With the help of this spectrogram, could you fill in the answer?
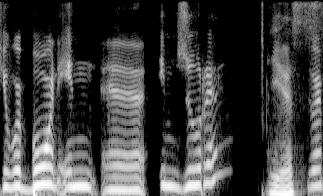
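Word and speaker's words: Imzouren: about your background you were born in uh imsuren yes do i pronounce it right it's a small village in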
